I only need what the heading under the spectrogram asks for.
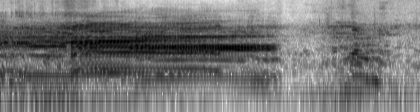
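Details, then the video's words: Single drawn-out calf moo lasting about two and a half seconds, rich harmonics rising then gently falling, followed by a quieter short bleat-like call near the end. "SUARA SAPI PEDET MERDU ( SUARA HEHAN )"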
